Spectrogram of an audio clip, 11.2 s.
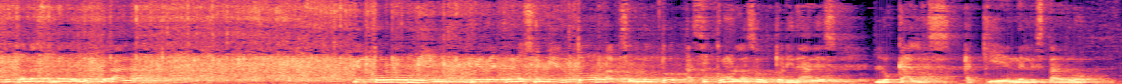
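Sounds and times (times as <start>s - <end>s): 
speech: 0.0s - 1.8s, 3.5s - 11.2s
crowd applause: 0.0s - 6.4s.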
